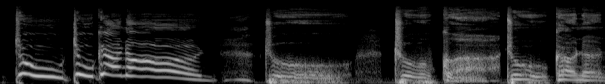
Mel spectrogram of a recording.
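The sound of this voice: Using a put-on character voice, a woman speaks at a very slow pace with a high pitch and long, frequent pauses.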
